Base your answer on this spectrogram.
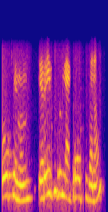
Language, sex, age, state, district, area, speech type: Tamil, female, 45-60, Tamil Nadu, Pudukkottai, rural, conversation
